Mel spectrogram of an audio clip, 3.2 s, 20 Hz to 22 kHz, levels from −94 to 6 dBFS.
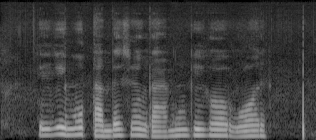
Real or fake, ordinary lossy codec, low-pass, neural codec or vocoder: fake; none; none; codec, 44.1 kHz, 2.6 kbps, SNAC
